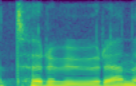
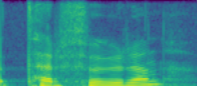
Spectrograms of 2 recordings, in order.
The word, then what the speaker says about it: Tervuren: Han är en belgisk vallhund, terverens eller tervuren eller terfuren som jag upptäckt att det uttalas.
